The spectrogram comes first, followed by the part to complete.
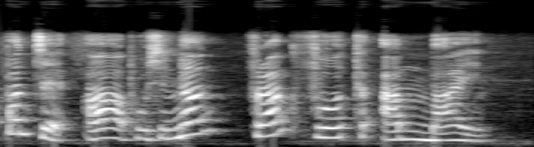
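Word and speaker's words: Frankfurt: 프랑크푸르트라고 하는데 프랑크푸르트 우리나라에는 F 발음이 없기 때문에 그냥 프랑크푸르트 이러는데 F죠? F 발음 해주셔야 돼요. 프랑크푸르트 이라고 하셔야 되고요.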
